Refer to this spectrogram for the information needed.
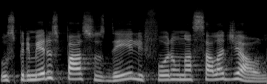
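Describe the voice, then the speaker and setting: A woman speaks at a moderate pace with lively intonation. Hers is a normal speaking voice, fairly high in pitch. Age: 30s. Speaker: spiritist lecturer. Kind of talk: lecture.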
